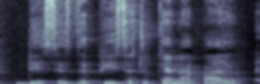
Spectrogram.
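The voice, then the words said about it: Speaks in a put-on accent. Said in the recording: “Where did that accent come from?”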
